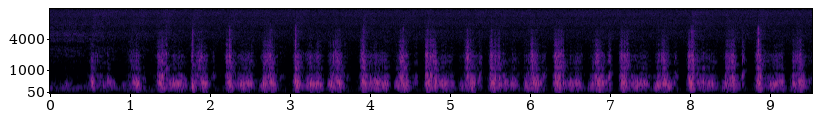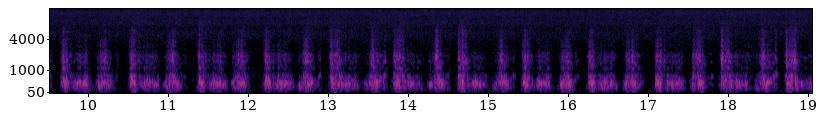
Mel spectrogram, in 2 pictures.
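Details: Split S1 and S2 with midsystolic murmur, recorded at position p lying down during manoeuvres to provoke murmurs; loud S1 and S2, four sounds per cycle, regular rate near 72 per minute.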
